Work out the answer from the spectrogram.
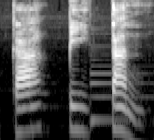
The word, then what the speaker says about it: capitán: Capitán, división silábica, capitán, sílaba tónica, tan, capitán.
